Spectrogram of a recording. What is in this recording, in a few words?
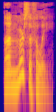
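"unmercifully", British English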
